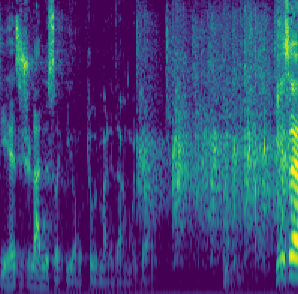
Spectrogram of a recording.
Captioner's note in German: Beifall SPD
